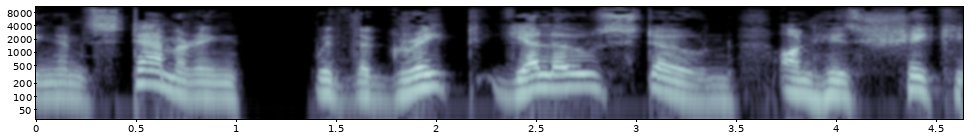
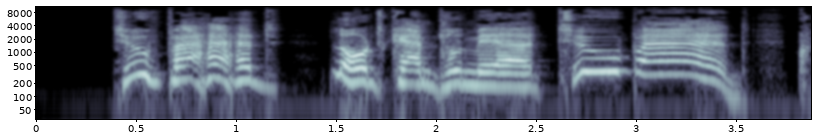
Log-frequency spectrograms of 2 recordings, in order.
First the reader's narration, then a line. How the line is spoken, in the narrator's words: cried Holmes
